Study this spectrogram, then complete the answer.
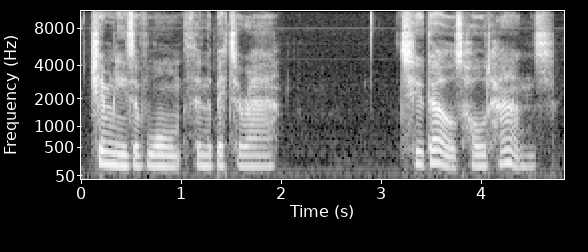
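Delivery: usual speaking voice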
